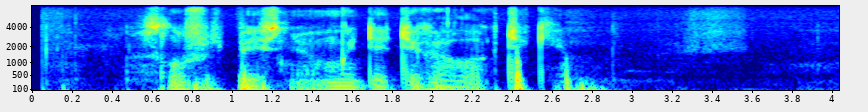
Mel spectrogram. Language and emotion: Russian, neutral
